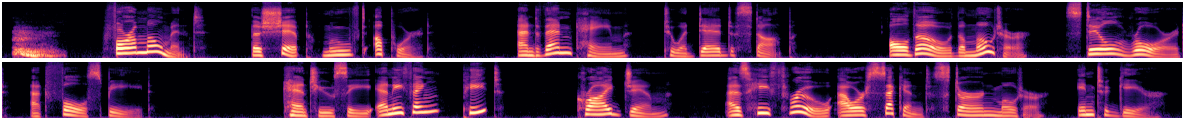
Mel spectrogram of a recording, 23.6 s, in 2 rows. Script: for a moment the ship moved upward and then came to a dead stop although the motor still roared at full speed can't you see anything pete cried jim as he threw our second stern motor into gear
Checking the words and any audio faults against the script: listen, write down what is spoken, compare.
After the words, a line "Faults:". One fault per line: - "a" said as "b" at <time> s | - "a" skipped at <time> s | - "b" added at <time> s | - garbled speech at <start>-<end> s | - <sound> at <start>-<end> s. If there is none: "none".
for a moment the ship moved upward and then came to a dead stop although the motor still roared at full speed can't you see anything pete cried jim as he threw our second stern motor into gear
Faults:
- throat clearing at 0.1-0.7 s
